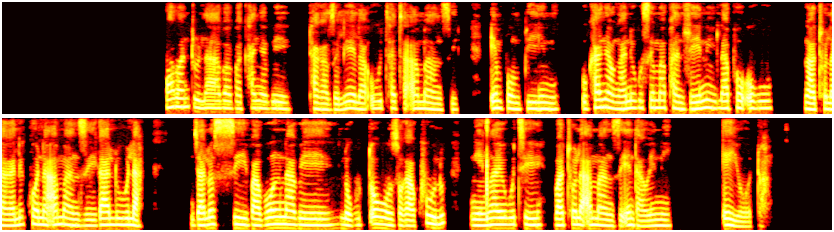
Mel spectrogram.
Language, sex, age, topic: North Ndebele, female, 36-49, health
